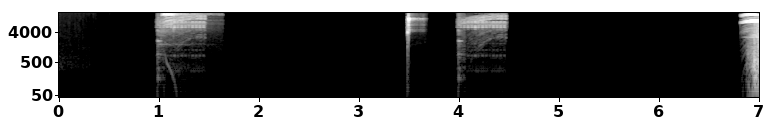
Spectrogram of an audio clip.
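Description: A soft menu chime beeps a few times.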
